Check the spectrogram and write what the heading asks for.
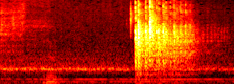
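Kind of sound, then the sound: household object, twenty-sided die being rolled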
